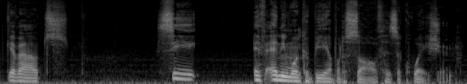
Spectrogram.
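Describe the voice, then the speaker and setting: A man acts out a rebellious male high school delinquent in an anime-style audio roleplay. The voice sits low and is captured very dry, with no room sound. He talks casually and irreverently, with sardonic, slangy swagger. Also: big pitch swings, normal speed, a little mellow, no echo. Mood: smug, amused.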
